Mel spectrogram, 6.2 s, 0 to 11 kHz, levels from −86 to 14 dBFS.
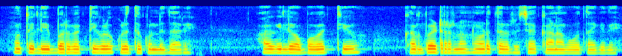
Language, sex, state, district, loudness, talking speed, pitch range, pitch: Kannada, male, Karnataka, Koppal, -17 LUFS, 135 wpm, 145-155 Hz, 150 Hz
